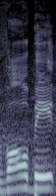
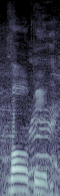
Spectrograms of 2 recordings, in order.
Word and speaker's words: Volbeat: and I've always said Volbeat because when I read the story about how the name came that's how you would pronounce that you know volume beat Volbeat right right okay um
